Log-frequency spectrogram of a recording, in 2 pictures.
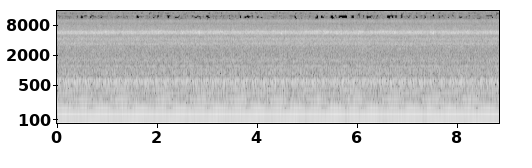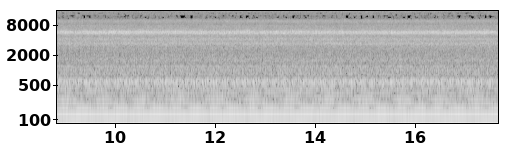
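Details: Real recording of three different nebulizers for relaxation ASMR: a steady motor hum with constant airy hiss, unchanged throughout, a nebulizer running.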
